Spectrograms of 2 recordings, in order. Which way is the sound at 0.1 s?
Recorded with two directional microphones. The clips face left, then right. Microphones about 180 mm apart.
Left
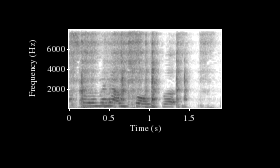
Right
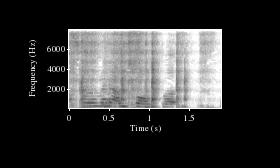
5° right (ahead or behind).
